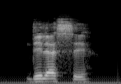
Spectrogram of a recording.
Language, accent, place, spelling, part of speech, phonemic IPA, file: French, France, Lyon, délasser, verb, /de.la.se/, LL-Q150 (fra)-délasser.wav
- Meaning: 1. to relax, to refresh 2. to relax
